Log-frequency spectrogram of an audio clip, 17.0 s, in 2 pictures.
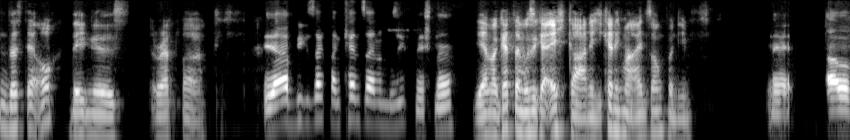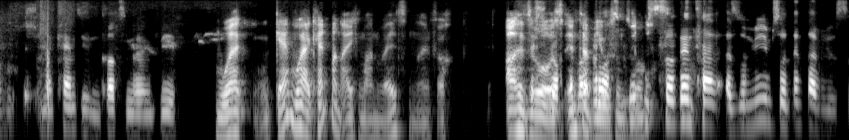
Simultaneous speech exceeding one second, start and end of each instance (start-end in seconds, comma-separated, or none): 13.8-15.0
